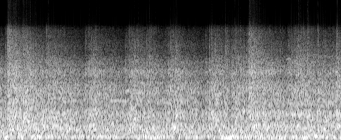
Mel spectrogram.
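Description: Explosive demolition charges detonating in a rapid, irregular series during a stadium implosion, loud blasts about two or three a second that run together.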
